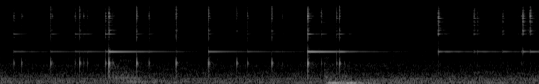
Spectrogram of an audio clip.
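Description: A small, clear, empty double-walled glass tumbler, held in the palm, is tapped with fingertips and nails. About fifteen light, bright clinks each ring briefly at a clear high tone, spaced irregularly over a quiet background.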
